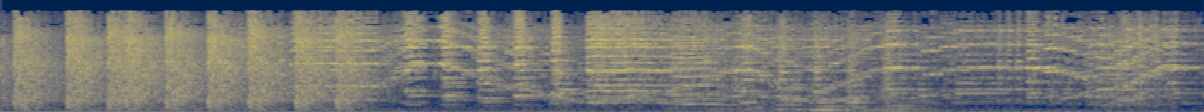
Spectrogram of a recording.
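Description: Gunshots ring out in a Lone Ranger Western radio drama shootout: a rapid volley of many sharp, loud cracks in quick succession, followed by layered tonal sound as the firing stops.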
